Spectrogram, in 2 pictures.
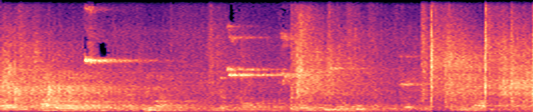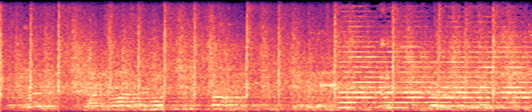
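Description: A handball being bounced and thrown on a sports-hall floor, with a few short high shoe squeaks early on and players' shouts echoing in the hall. Music comes in near the end.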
